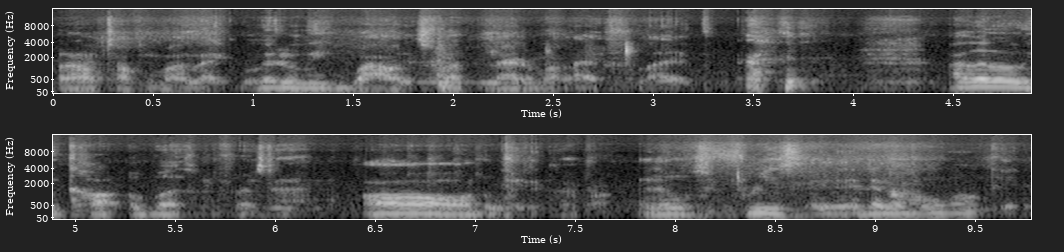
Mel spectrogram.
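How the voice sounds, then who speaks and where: A man's voice: extremely low pitch, fairly quick, background noise. A young man casually telling a long storytime, slangy and profane, with a loose, rambling delivery.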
